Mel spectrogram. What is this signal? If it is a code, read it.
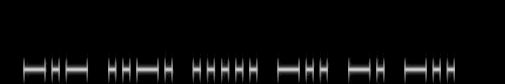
Morse code, heard as a keyed tone, about 17 wpm, 700 Hz. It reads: KF5DND
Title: USA Callsign DE Callsign 17wpm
